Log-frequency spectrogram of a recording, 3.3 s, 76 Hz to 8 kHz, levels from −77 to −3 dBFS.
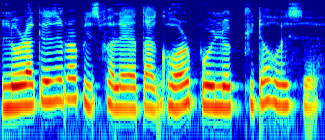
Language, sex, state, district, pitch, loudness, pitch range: Assamese, female, Assam, Sonitpur, 240 Hz, -16 LUFS, 225-255 Hz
